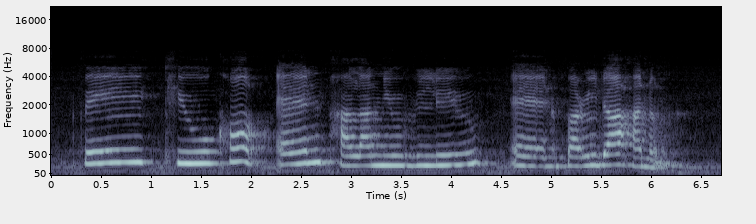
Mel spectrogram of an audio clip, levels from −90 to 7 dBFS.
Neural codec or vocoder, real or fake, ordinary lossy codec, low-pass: codec, 16 kHz, 16 kbps, FunCodec, trained on LibriTTS, 50 frames a second; fake; none; none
